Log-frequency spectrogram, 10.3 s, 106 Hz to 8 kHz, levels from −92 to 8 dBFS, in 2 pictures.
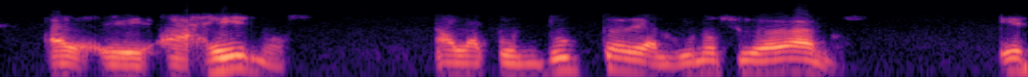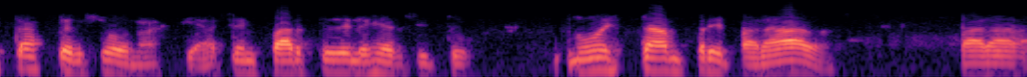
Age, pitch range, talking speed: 50-69, 115-145 Hz, 115 wpm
